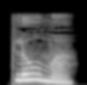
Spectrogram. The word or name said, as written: ಕ್ಲೋಮ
